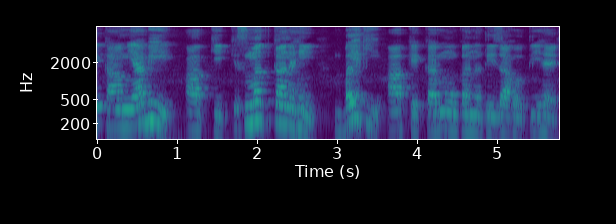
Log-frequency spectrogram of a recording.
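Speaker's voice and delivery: किस्मत and कर्मों gently, lightly stressed. Showing how to say important words a bit stronger, key words slightly stressed. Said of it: "इन जरूरी शब्दों को थोड़ा सा जोर देकर बोलिए ... इस तरह".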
